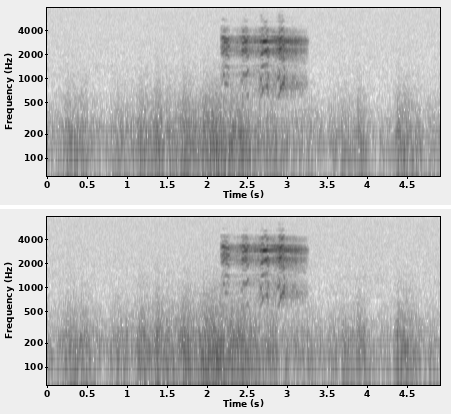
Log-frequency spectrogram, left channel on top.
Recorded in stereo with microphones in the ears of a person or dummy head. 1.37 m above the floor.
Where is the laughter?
30° left (ahead or behind); by 3.3 s 25° left (ahead or behind).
